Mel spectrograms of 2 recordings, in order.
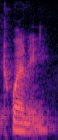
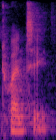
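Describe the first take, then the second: First: The middle T sound is dropped. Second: The middle T sound is clearly pronounced. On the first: "Americans often say" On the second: "as opposed to"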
